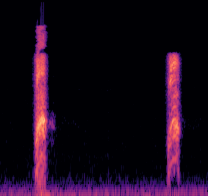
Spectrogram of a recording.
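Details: Black-crowned night heron producing two harsh barking croaks about two seconds apart, the first stronger, with no other sounds.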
